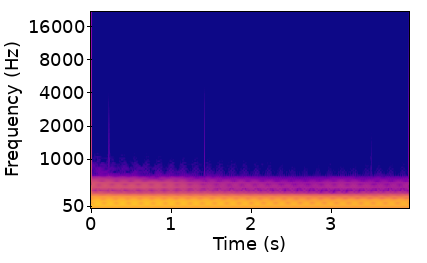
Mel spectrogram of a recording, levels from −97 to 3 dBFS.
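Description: Nothing goes wrong anywhere in this bit of sound; there's simply no technical fault to point to.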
